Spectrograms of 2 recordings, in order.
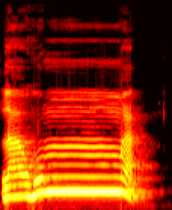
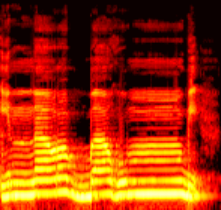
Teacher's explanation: Mim mati bertemu dengan ba ikhfa syafawi itu bibirnya tidak betul-betul dirapatkan, ditekan. Tidak betul-betul ditekan seperti halnya mim bertemu dengan mim.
